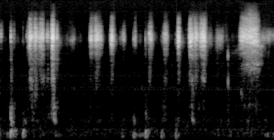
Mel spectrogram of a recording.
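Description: Felt-tip marker writing on paper: a quick run of short, high-pitched scratchy strokes, with a brief pause about a second in and a longer stroke near the end.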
